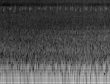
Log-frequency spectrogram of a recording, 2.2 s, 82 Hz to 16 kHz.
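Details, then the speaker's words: 1997 Dodge Ram 1500 SLT Laramie after new spark plugs, wires, distributor cap and rotor, jump-started after previously only cranking and sputtering: steady deep rumble at idle, even firing, some squeaking suspected from a pulley or water pump. "It's got a push start. So, we're going to get rid of that. So, yeah, it didn't start before and it was sputtering. Now, it sounds good. I mean, there's some squeaking. It's probably a pulley or the water pump."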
